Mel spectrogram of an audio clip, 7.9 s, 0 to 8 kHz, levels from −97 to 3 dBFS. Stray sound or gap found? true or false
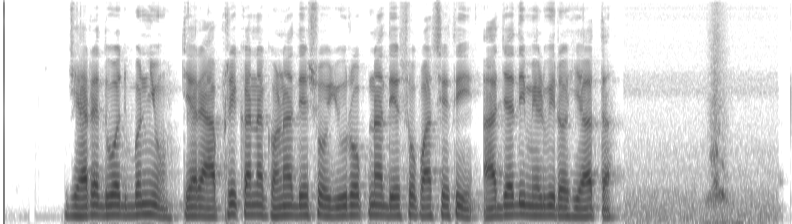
true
